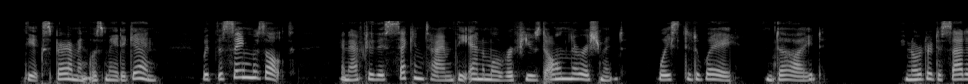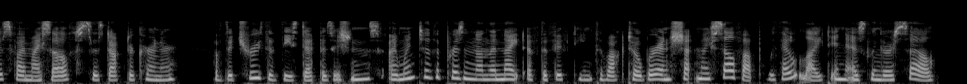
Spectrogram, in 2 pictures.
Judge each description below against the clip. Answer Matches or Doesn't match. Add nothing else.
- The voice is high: Matches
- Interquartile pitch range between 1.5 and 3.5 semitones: Matches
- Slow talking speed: Doesn't match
